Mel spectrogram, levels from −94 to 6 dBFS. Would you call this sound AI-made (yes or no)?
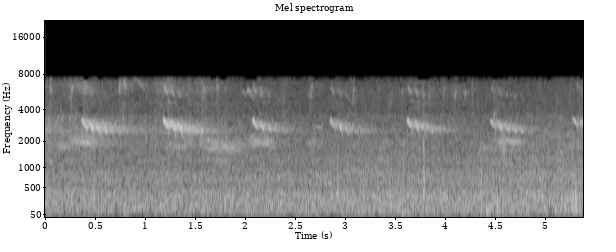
no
